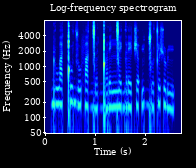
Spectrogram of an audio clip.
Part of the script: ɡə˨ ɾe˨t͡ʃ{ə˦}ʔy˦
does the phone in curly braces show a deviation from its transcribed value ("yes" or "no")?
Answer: no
